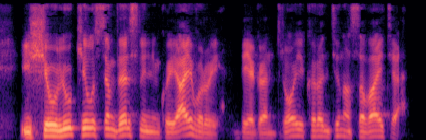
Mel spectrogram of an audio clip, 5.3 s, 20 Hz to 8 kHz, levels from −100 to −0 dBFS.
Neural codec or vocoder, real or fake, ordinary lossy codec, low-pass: codec, 16 kHz, 8 kbps, FunCodec, trained on Chinese and English, 25 frames a second; fake; MP3, 48 kbps; 7.2 kHz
